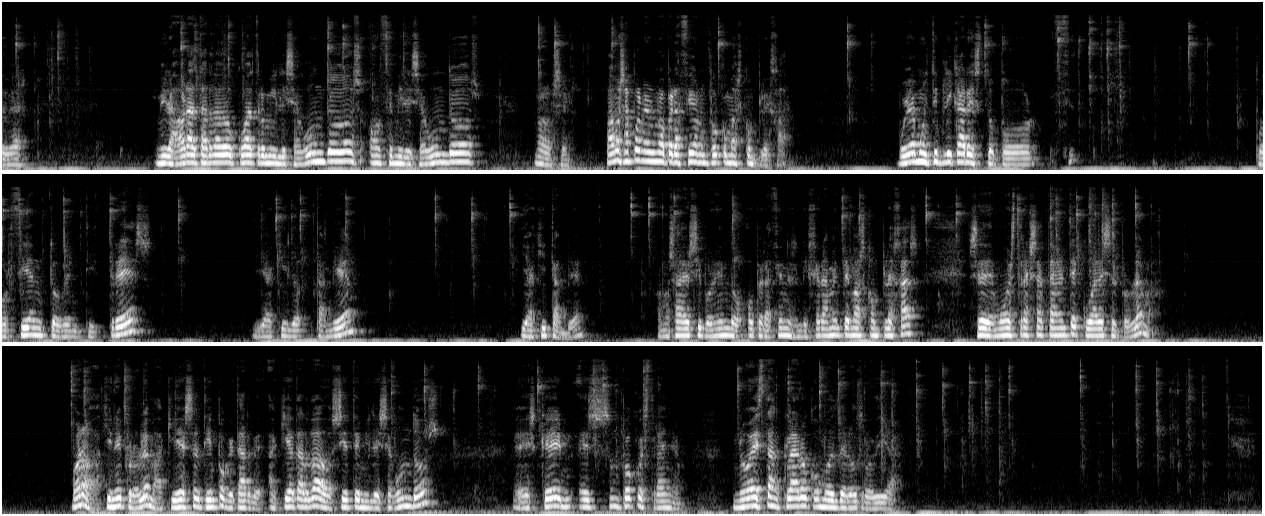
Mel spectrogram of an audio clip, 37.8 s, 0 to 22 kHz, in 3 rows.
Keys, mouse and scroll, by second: 0.2 ctrl+p, 0.6 Return, 2.0 ctrl+p, 2.3 Return, 3.5 ctrl+p, 3.9 Return, 5.6 super+l, 6.1 l, 6.8-7.2 l, 8.5 a, 10.8-23.9 typing, 24.0 super+h, 26.1 ctrl+p, 26.5 Return, 29.5 super+l, 30.0-35.2 typing, 36.1 super+h, 36.8 ctrl+p, 37.2 Return.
